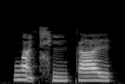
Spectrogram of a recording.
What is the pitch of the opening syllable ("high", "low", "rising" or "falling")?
falling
